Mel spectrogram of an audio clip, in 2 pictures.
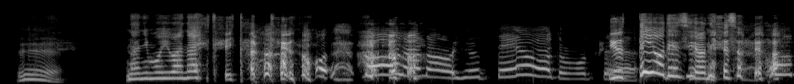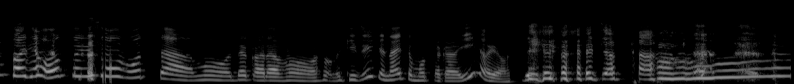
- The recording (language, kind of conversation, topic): Japanese, unstructured, あなたの価値観を最も大きく変えた出来事は何でしたか？
- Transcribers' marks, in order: laughing while speaking: "何も言わないでいたっていうのを"; laugh; laughing while speaking: "そう、そうなの！言ってよと思って"; laugh; laughing while speaking: "それは"; chuckle; laughing while speaking: "言われちゃった"; laugh; other noise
